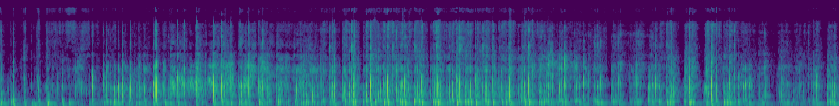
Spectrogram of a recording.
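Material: Plastic.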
